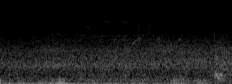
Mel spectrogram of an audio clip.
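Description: Quiet outdoor background noise: a steady low rumble with a few faint, short high chirps about a second in.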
